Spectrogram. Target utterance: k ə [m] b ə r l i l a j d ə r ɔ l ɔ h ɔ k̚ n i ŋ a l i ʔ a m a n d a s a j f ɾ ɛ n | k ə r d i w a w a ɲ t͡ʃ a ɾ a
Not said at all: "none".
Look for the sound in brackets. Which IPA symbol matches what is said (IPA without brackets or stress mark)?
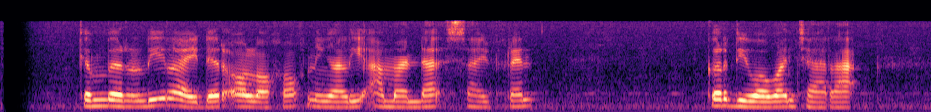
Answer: m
